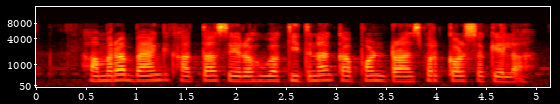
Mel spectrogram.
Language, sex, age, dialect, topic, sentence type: Magahi, female, 18-24, Southern, banking, question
